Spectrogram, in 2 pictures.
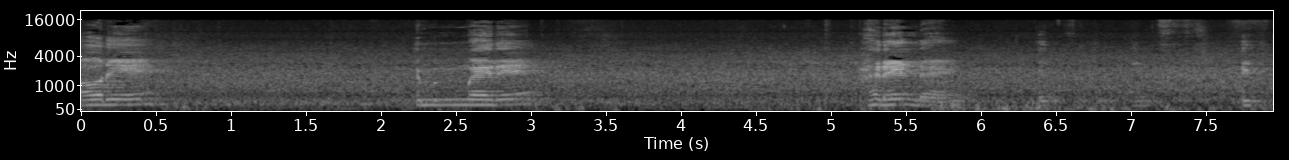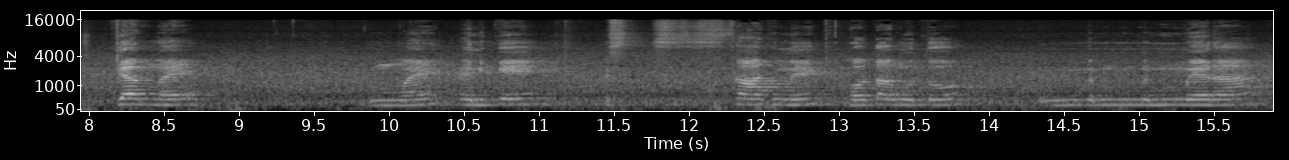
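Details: Young man who stammers; his stammer worsens in front of some people and eases at home and with office colleagues; stuttering.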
